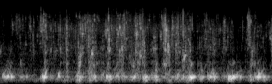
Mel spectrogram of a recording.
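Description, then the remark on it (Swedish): Water gurgles and bubbles steadily through a small water airlock on the outlet of a beer-brewing tank, with repeated soft glugs and pops forming an uneven, continuous burbling rhythm and no voices. “Så här härligt låter det ju då i eh, utloppet från tanken i det här lilla vattenlåset.”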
